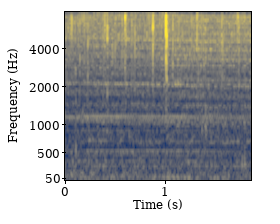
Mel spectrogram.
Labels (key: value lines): label: anthrophony, boat engine
recorder: SoundTrap 300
